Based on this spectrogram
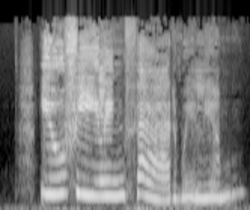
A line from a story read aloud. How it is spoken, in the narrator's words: she said sweetly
